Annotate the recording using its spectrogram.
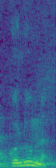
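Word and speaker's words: Gollum: beaucoup de gens disent pourquoi tu dis pas Golou Golum c'est la juste la la prononciation à l'anglaise comme j'ai vu les films surtout en en VO je je le prononce donc à l'anglaise moi je je dois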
